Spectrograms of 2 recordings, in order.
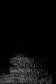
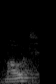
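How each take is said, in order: First: It is said in a standard RP accent. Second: It is said in a West Indian accent. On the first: "which is what I think of as the norm" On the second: "I think aha, West Indian"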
